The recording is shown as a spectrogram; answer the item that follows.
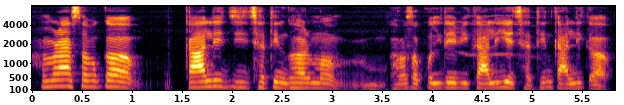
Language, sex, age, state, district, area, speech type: Maithili, female, 45-60, Bihar, Darbhanga, urban, spontaneous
